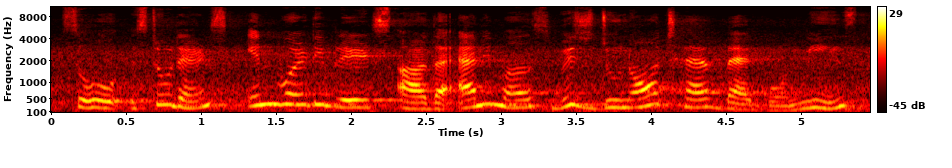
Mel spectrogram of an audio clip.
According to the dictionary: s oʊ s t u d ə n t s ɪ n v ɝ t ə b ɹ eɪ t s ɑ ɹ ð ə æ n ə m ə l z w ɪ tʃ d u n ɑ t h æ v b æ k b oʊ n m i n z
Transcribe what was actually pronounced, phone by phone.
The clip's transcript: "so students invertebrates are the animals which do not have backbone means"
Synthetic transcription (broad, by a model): s oʊ s t u d ə n t s ɪ n v ɝ t ə b ɹ eɪ t s ɑ ɹ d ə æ n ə m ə l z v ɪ tʃ d u n ɑ t h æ v b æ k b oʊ n m i n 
